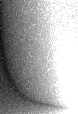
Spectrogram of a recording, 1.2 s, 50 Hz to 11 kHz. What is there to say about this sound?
Downward Whoosh
I think something zoomed downward right in front of you. I basically generated white noise with Audacity and applied a fade-out effect to it. Then I filtered it with the filter envelope in the Instruments section using OpenMPT 1.25.04.00. Then I played it back in a different note while recording it with Audacity, and applied another fade-out effect.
